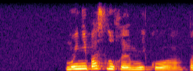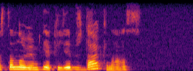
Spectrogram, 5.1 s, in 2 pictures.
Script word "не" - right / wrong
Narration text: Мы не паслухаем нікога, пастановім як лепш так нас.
right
